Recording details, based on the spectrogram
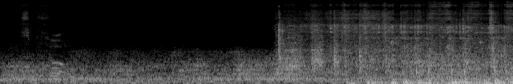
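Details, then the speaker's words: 1991 Suzuki Swift 1.6 AWD saloon, carburettor, cold start on start spray: weak quiet cranking, catches and roughens unevenly without settling, then dies; owner suspects no fuel, possibly the previously seized fuel pump, not confirmed. "it starts and then like this the cold start is evil on it rubbish but then that might the fuel pump not even working either"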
